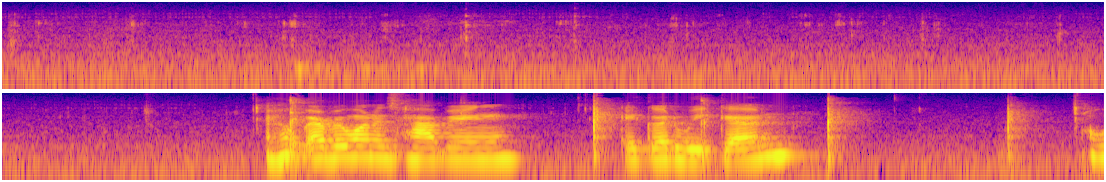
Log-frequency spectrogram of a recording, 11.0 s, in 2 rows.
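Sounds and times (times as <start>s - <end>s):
person chewing food: 0.0s - 5.5s, 6.1s - 6.8s.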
